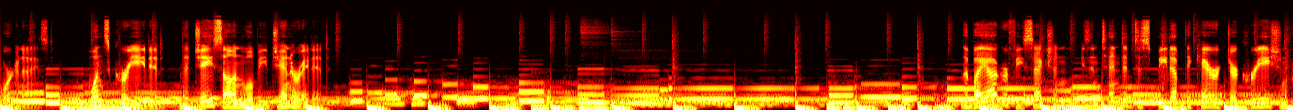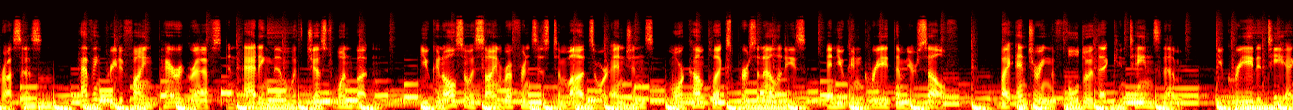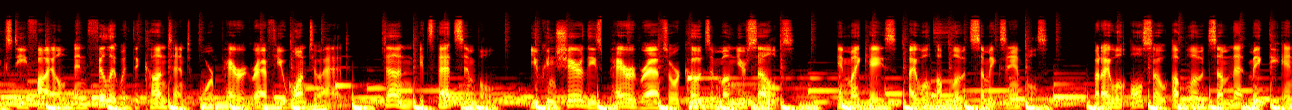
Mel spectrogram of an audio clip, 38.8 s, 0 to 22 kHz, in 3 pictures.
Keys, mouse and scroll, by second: 6.2 click, 6.8 click, 7.5 click, 8.3 click, 9.6-11.9 drag, 13.5 click, 18.3 click, 20.0-21.4 drag, 21.6 click, 24.2 click, 25.3 click, 26.8 click, 30.4 click, 32.2 click, 34.0 click, 34.3 click, 34.5 click, 34.9 click, 37.5 click, 37.9 click, 38.3 click.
